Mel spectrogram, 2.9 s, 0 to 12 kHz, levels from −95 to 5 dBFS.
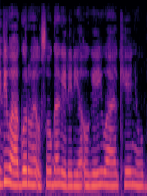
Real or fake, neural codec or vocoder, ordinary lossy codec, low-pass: fake; vocoder, 24 kHz, 100 mel bands, Vocos; AAC, 48 kbps; 10.8 kHz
